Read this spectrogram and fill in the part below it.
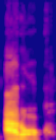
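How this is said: It is said with a Farsi-style pronunciation. The speaker calls it right. "We call it Iraq. ... the proper pronunciation"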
